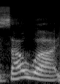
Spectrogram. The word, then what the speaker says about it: Sawa: I think Sawa, am I saying it right? – Sawa, yes.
